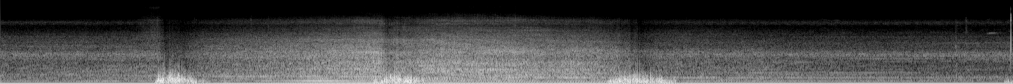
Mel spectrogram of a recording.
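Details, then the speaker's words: Honda Vario 125 scooter that died with a silent fuel pump and lost ignition; test with the key on and the pump plugged into a test injector: a steady low hum with deeper swells about every two seconds. The fuel pump now hums and primes normally, and the injector sprays. "Oke untuk P pumnya sudah bisa denggung ya padahal ini cuman kita colokin untuk injektor sekedar ngetes saja ya guys ya"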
